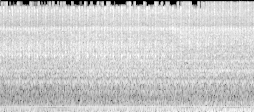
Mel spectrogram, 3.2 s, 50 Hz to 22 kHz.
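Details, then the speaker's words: Maruti Suzuki Alto800 engine idling quietly after a full engine rebuild for a failed crankshaft bearing and connecting rod knock; the earlier heavy "kat kat" knocking is gone and it idles smoothly with an even hum and no bottom-end knock. "पहले engine का बहुत ही न नॉज आ रहा था cut cut cut cut कर कर जो हमारा कनेक्टिंग रोड था ना उसका अभी देखिए ठीक है एकदम साइलेंट है"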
